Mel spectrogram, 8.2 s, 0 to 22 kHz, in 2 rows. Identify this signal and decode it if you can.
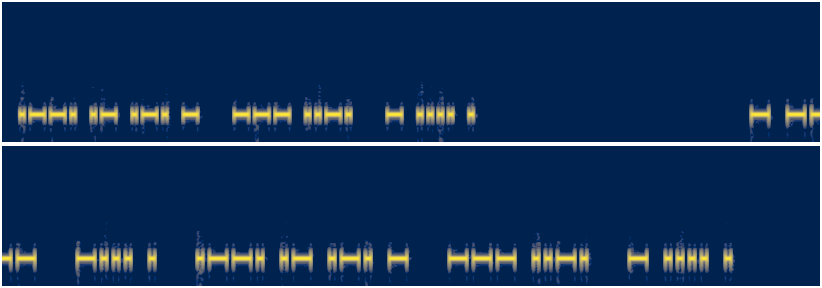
Morse code, heard as a keyed tone, about 51 wpm, 700 Hz. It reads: PART OF THE TO BE PART OF THE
